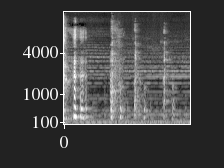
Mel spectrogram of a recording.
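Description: A person coughs several times in quick, uneven succession: a few harsh bursts close to the listener, moderately loud, with short pauses between them and nothing else around.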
